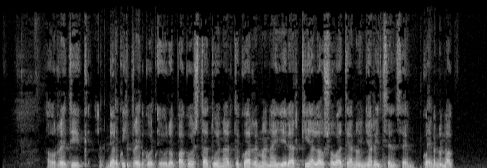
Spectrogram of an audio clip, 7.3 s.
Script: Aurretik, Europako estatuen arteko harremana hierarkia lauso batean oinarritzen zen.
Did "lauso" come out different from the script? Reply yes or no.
no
